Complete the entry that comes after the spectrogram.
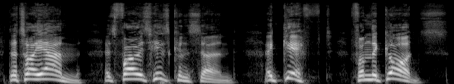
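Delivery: high, emphatic character voice; imperious, high and deliberate; commanding Frost. A narrator's reading. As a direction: give grand instructions, pitched well up. Frost grandly questions the raven.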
